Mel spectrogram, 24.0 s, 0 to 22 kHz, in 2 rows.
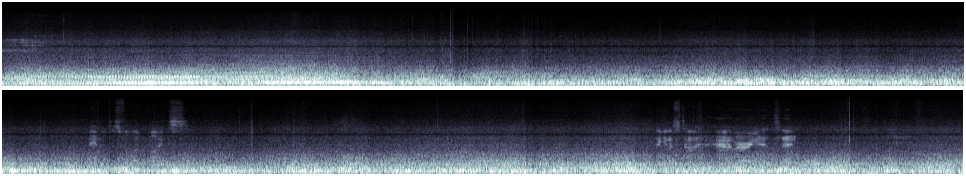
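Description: Renault Mégane RS 250's turbocharged 2.0-litre four-cylinder heard from inside the cabin, pulling up through the revs under acceleration for the first few seconds, then settling into a steady cruise with road and tyre noise.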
